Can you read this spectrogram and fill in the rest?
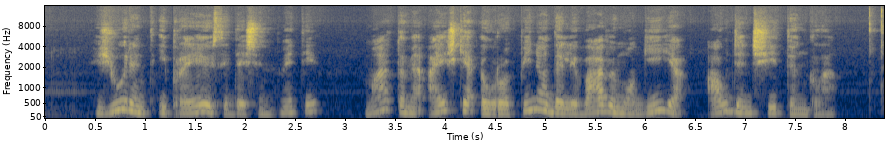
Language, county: Lithuanian, Alytus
